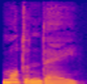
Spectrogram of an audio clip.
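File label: "modern-day", British English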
